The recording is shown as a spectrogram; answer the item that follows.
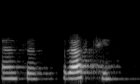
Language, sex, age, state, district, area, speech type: Bengali, female, 18-30, West Bengal, Purulia, urban, conversation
